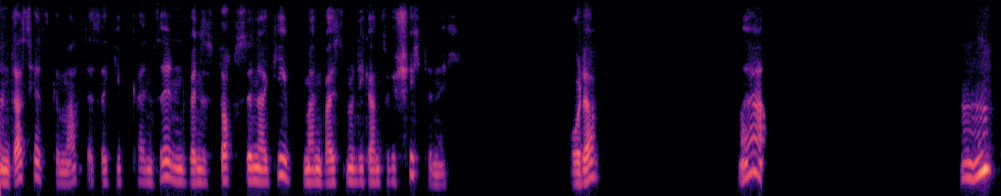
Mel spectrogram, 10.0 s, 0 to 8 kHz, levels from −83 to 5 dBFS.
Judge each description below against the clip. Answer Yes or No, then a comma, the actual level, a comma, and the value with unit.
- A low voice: No, medium, 145 Hz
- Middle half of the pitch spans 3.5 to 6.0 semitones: Yes, average, 4.2 semitones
